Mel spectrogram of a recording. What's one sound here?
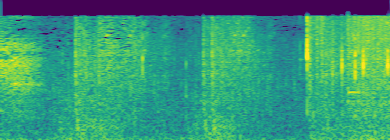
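A mech's thrusters roar as it boosts.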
